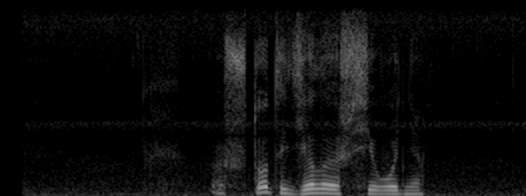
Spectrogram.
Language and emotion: Russian, neutral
